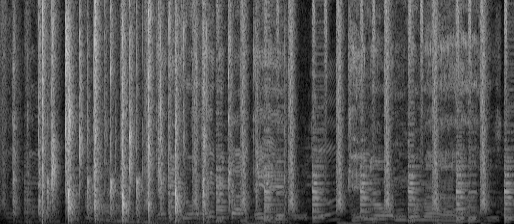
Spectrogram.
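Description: A burst of loud applause, many hands clapping in a dense, fast patter that carries on throughout, with music and deep bass notes playing underneath, as a farewell to a guest on Radio Diversidad Cosquín.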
